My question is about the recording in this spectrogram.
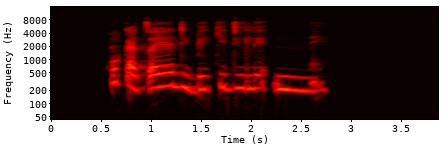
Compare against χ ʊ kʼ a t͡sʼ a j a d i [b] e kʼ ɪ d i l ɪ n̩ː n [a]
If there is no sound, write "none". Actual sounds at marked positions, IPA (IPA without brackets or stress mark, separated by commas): b, ɛ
